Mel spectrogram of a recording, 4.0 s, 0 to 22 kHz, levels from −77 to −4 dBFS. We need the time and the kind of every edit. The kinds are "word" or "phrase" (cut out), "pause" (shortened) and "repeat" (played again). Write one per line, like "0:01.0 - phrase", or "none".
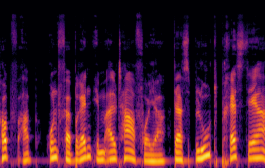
0:01.4 - word
0:02.6 - pause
